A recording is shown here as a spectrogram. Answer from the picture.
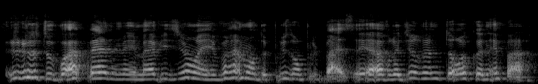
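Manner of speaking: high, loud granny voice with laughter; old grandmother chuckling. Acted.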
